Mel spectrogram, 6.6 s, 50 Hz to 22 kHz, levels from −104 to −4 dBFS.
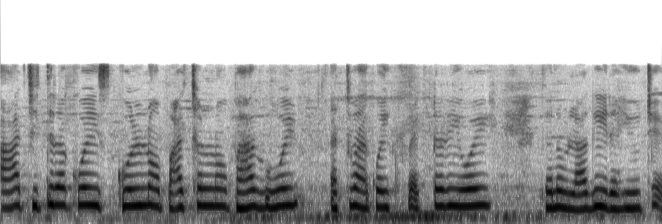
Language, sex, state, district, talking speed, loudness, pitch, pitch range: Gujarati, female, Gujarat, Valsad, 145 wpm, -12 LUFS, 285 Hz, 270-295 Hz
